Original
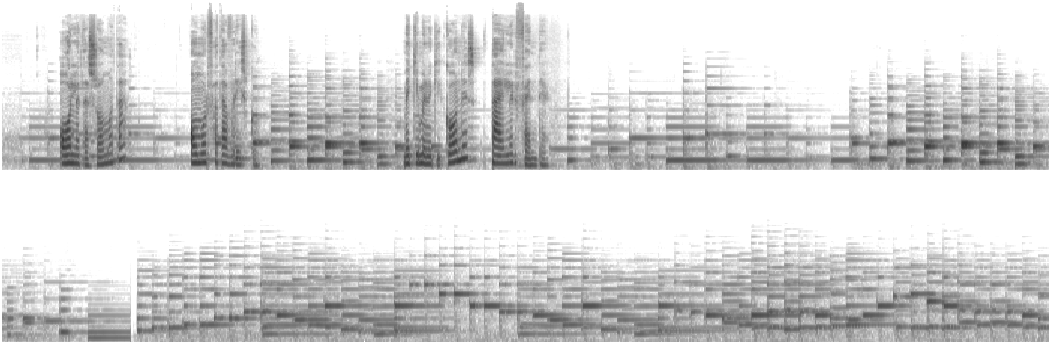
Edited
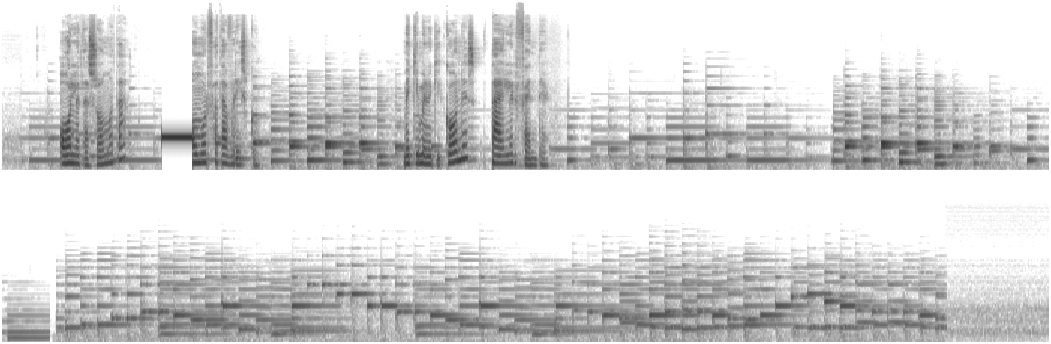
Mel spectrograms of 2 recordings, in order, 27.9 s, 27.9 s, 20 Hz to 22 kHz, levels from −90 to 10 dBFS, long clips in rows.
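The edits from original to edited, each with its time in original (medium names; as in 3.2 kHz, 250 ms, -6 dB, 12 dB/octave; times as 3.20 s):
2.13–2.55 s: bleep 806 Hz -12 dBFS
11.09–12.16 s: delete
15.75–16.05 s: delete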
